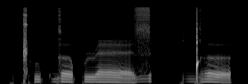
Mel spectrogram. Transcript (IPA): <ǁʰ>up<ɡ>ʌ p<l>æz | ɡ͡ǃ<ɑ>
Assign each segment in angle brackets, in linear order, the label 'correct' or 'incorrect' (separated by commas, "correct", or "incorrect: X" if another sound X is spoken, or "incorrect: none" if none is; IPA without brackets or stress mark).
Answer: correct, correct, incorrect: ɹ, incorrect: ʌ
